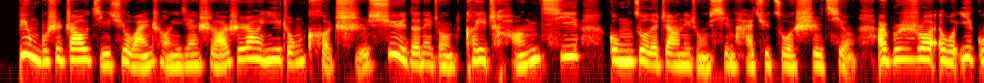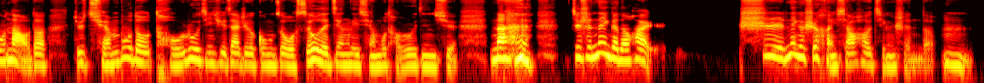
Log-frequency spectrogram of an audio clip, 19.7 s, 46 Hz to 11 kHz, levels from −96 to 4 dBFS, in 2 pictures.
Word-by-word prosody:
并 295 -6 +4
不 195 - -3
是 210 +2 0
着 215 +2 +5
急 155 -7 -5
去 160 +7 -4
完 145 -7 0
成 170 -4 -6
一 145 - -4
件 150 +1 -6
事 - - -1
了， - - +1
而 - - +1
是 225 - -2
让 230 -1 +2
一 215 +2 -1
种 175 -1 -6
可 - - -3
持 - - 0
续 305 -7 +3
的 165 -4 -3
那 165 0 -8
种 140 0 -6
可 200 - -4
以 205 0 0
长 195 +2 -2
期 270 +2 0 0.3
工 195 -2 +3
作 205 -2 +1
的 160 - -1
这 160 +2 -5
样 155 -1 -1
一 155 - -5
种 125 - -6
心 155 +4 0
态 150 - -5
去 155 +2 -5
做 145 -2 -1
事 150 +2 +1
情。 140 - -2 0.2
而 - - +7
不 215 +1 -2
是 225 0 -2
说， 225 -1 +2
哎， 210 - 0
我 190 -3 -1
一 245 +2 -1
股 200 -1 -4
脑 200 -2 +4
地， 155 -2 -1 0.2
就 175 - -6
全 160 +1 0
部 245 +1 -3
都 180 -4 0
投 150 +1 -5
入 220 +5 0
进 180 -4 -5
去 170 0 -6
在 170 0 +1
这 165 - -8
个 - - -4
工 155 0 -6
作， 155 0 -2
我 145 - 0
所 150 +6 0
有 - - +6
的 170 -5 +2
精 155 0 -3
力 155 - -4
全 140 -1 -3
部 150 - -5
投 140 -5 -11
入 145 +1 -4
进 140 -1 -4
去。 135 - -4 0.3
那 230 +2 +10 0.6
就 250 - +1
是 245 0 +1
那 310 +4 +3
个 235 -4 +4
的 200 -1 +3
话 225 - +3 1.0
是， 275 -4 +1
那 295 +6 +1
个 265 - +3
是 250 0 +1
很 190 - -3
消 160 +2 -1
耗 170 -2 -6
精 140 -2 -7
神 200 +8 -11
的， 200 -1 -14
嗯。 165 +1 -6
180 Hz, 285 characters per minute, -23 LUFS, 155-220 Hz, 1.0 s, 那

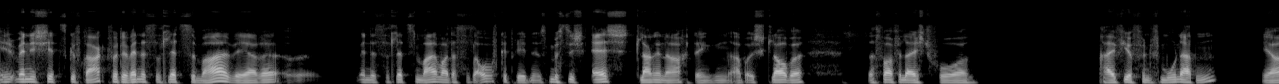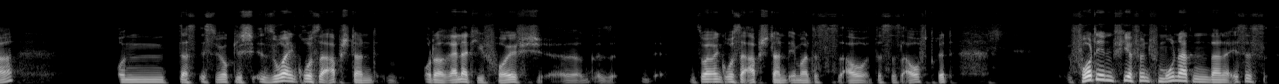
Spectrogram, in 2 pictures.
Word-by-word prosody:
wenn 120 +1 0
ich 120 -3 -1
jetzt - - -4
gefragt - - -1
würde, 115 -3 +1
wenn 115 +1 +3
es 115 - -4
das - - -8
letzte 110 -2 -1
Mal 135 +10 +4
wäre, 90 +4 0
äh, 435 0 -18 0.3
wenn 110 -1 -7
es 100 - -8
das 105 - -12
letzte 110 -1 -4
Mal 115 +4 +2
war, 105 - +1
dass 105 - -8
das 100 - -16
aufgetreten 100 -8 -4
ist, 95 +2 -13
müsste 115 0 -4
ich 110 - -6
echt 115 +3 0
lange 100 +1 +1
nachdenken. 95 -2 -5
Aber - - -6
ich - - -7
glaube, 105 0 +3 0.6
das - - -9
war 105 - +4
vielleicht 100 -3 +1
vor 90 -2 -3 1.2
3, 95 0 +1
4, 110 -4 0
5 100 -1 -9
Monaten, 105 - -1 0.5
ja? - - +1 1.0
Und 110 -1 -2
das - - 0
ist - - -10
wirklich 110 -2 -2
so 125 +9 +3
ein 155 -4 +7
großer 135 +1 +3
Abstand 95 -1 -2 0.4
oder 90 - +1
relativ 105 +1 +2
häufig, - - +2
äh, 465 -1 -10
also - - -15 0.3
d 405 - -24 0.3
so 120 - +2
ein 120 0 +4
großer 120 0 +1
Abstand 100 -1 0
immer, 95 0 -1
dass - - -13
das - - -12
au 95 +1 0
dass - - -13
das - - -12
auftritt. - - -2 1.1
Vor 200 - +9
den 210 -5 +4
4, 185 -2 +5
5 160 -3 -3
Monaten, 140 -6 +3
dann 105 -1 +3
ist 120 +5 -5
es, 140 -4 -6
110 Hz, 170 wpm, -25 LUFS, 100-120 Hz, 1.2 s, Vor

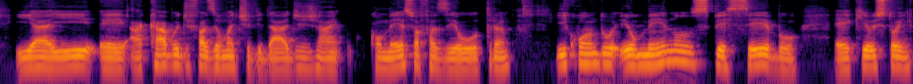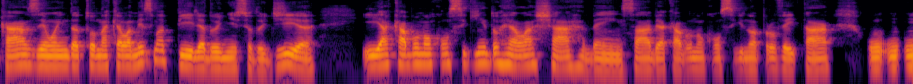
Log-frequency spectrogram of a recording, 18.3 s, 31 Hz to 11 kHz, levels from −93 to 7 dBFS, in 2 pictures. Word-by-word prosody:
e 105 +2 +1
aí, 105 +1 +2
eh, 95 -1 +1
acabo 120 +5 +1
de 120 -1 -9
fazer 110 -2 +1
uma 110 +1 0
atividade, 95 -1 -3
já 95 -1 -4
c-começo 100 +4 -2
a 110 - -1
fazer 95 -4 -2
outra. 95 +2 -1 0.4
E 120 +2 +1
quando 130 0 +1
eu 115 0 +6
menos 140 +4 +2
percebo 110 -4 +1 0.4
eh, 95 0 +1
que 110 +5 -1
eu 110 - +5
estou 110 0 +2
em 100 - -1
casa 115 +2 +2
eu 110 0 +4
ainda 110 0 +2
estou 115 +1 0
naquela 110 0 +2
mesma 145 +7 -2
pilha 115 -11 +1
do 100 - +1
início 95 0 -2
do 90 - -4
dia 105 -1 +1 0.5
e 115 +2 +2
acabo 120 +1 +3
não 125 0 +2
conseguindo 130 +1 -3
relaxar 110 -4 0
bem, 85 -2 -3
sabe? 95 +1 -1
Acabo 90 0 -2
não 95 0 -4
conseguindo 95 +1 -4
aproveitar 95 -1 -1 0.4
o 100 +1 0
o - - -6
110 Hz, 155 wpm, -24 LUFS, 95-120 Hz, 0.5 s, eu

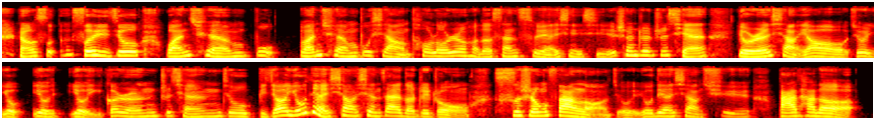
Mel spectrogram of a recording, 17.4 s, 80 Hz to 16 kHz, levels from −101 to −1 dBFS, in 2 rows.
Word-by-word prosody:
然 165 -1 +3
后 190 - -1
所 200 +1 -2 0.2
所 240 -3 +6
以 215 -4 +2
就 215 +2 +5 0.2
完 175 +4 +3
全 185 -6 -1
不 225 - -7 0.2
完 185 +3 +3
全 190 -8 -2
不 210 +2 -5
想 160 -10 -2
透 195 +6 -7
露 185 -1 0
任 200 0 0
何 190 - -6
的 150 +1 -3
三 165 +2 -5
次 180 -1 -6
元 140 -1 -3
信 155 -3 -7
息。 150 +1 -7
甚 230 +2 -1
至 230 0 -1
之 230 0 -6
前 165 -4 +2 0.3
有 170 -3 +5
人 160 +4 +7
想 - - +1
要 155 -3 0
就 185 0 -3
有 160 -2 -3
有 165 -4 -2
有 165 - -1
一 - - -10
个 195 - -2
人 180 0 -3
之 190 0 -8
前 165 0 -6
就 175 -3 -4
比 160 -2 -11
较 200 +6 +4
有 255 +9 +2
点 405 - +5
像 215 -5 0
现 200 -3 -2
在 195 -1 +3
的 165 -3 -2
这 165 +1 -4
种 130 -8 -4 0.2
私 215 - 0
生 205 -1 +2
饭 200 -7 +7
了， - - -2
就 - - -10
有 165 - -7
点 180 -1 -2
想 170 -6 -5
去 155 -2 -11 0.2
扒 185 0 +5
他 195 0 0
的 170 -3 +1
185 Hz, 215 characters per minute, -24 LUFS, 165-205 Hz, 0.3 s, 人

